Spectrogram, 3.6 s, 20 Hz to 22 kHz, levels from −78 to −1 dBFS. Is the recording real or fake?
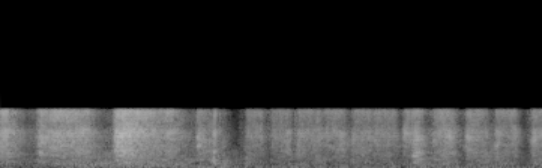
fake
